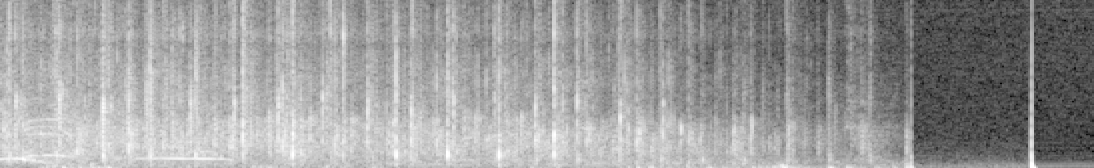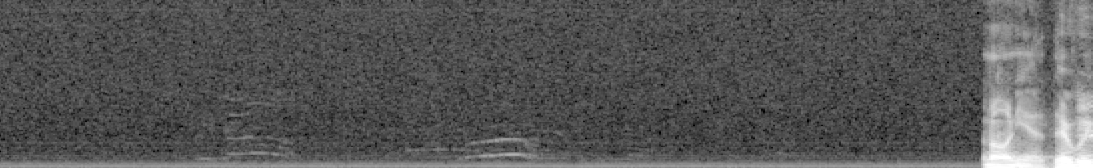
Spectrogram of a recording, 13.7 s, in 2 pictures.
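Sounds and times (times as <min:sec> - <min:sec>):
church congregation applauding to welcome a guest speaker: 0:00.0 - 0:05.7.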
